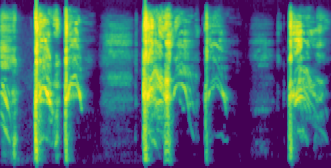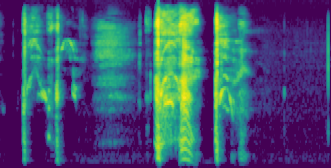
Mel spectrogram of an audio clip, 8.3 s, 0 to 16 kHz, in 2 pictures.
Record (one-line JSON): {"cough_length": "8.3 s", "cough_amplitude": 32768, "cough_signal_mean_std_ratio": 0.33, "survey_phase": "beta (2021-08-13 to 2022-03-07)", "age": "65+", "gender": "Male", "wearing_mask": "No", "symptom_cough_any": true, "symptom_onset": "5 days", "smoker_status": "Never smoked", "respiratory_condition_asthma": false, "respiratory_condition_other": false, "recruitment_source": "Test and Trace", "submission_delay": "2 days", "covid_test_result": "Positive", "covid_test_method": "ePCR"}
